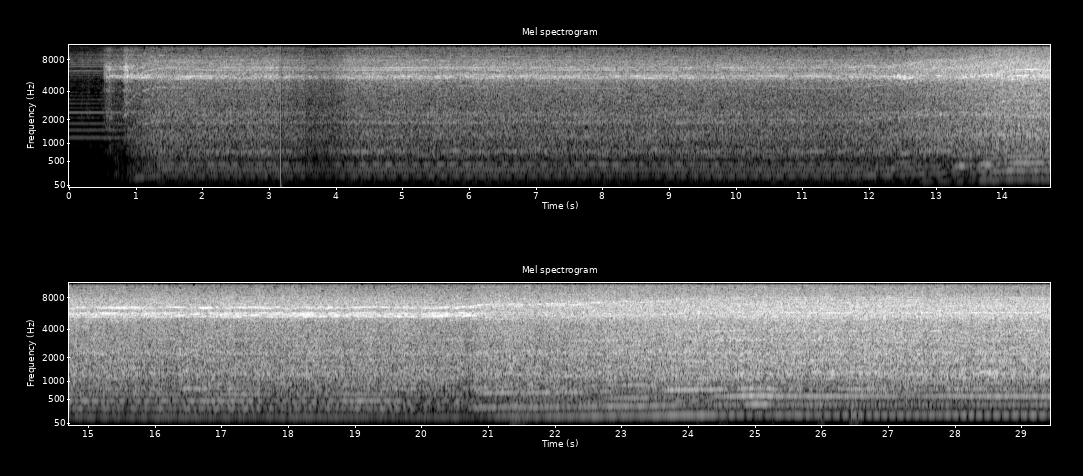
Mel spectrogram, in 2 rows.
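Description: GimbalBot's electric motors spin up its 8-inch carbon fiber propellers about a second in and run with a steady whine. The pitch climbs twice more, at about 13 s and 21 s, as the throttle is raised.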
